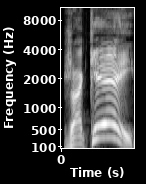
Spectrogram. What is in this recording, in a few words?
warn jockey, russian; Gambler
